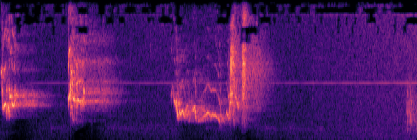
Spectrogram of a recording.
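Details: Pet budgerigars chirping indoors: a few short bright chirps and a warbled squawky phrase, separated by brief pauses.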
